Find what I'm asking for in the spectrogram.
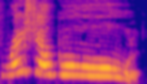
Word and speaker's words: Ra's al Ghul: Seeing it for the first time, I was like, you're saying the name wrong! It's Ra's al Ghul!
